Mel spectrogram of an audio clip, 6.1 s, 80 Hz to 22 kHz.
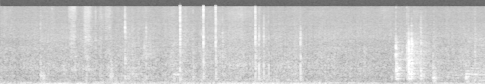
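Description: Light clicks and rubbing of a plastic 2-pin wiring connector and its wires being handled and fitted, over a steady low hum.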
